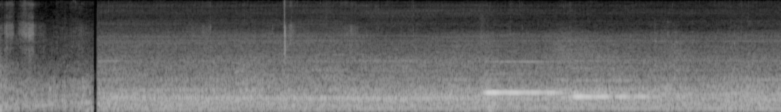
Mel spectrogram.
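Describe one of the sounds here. A train's motor whines with a steady tone.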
